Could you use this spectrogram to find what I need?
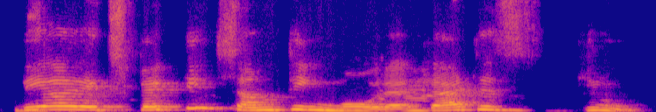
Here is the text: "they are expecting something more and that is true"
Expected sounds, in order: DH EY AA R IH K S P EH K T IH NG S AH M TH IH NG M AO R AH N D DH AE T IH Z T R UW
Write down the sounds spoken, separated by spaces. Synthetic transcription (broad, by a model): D EY AA R IH K S P EH K T IH NG S AH M T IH NG M AO R AH N D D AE T IH Z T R UW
